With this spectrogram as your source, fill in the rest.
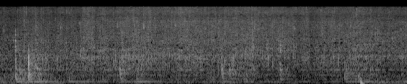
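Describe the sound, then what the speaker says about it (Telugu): Brinjal pieces fry in oil in a pan while being stirred with salt, a close, constant crackling sizzle broken by occasional sharp spatula scrapes and knocks, with no one speaking. "ఇప్పుడు ప్యాన్ తీసుకొని అందులో కొంచెం నూనె పోసుకొని ఈ వంకాయల ముక్కల్ని అందులో వేసి బాగా కలపాలి"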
